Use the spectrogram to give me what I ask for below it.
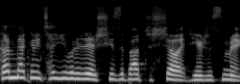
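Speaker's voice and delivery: put-on giddy tone. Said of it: "all giddy".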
